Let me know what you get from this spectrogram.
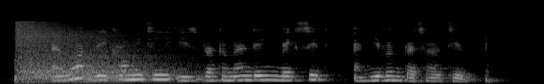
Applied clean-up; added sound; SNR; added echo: none; Explosion; 6 dB; reverberation time 0.3 s.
